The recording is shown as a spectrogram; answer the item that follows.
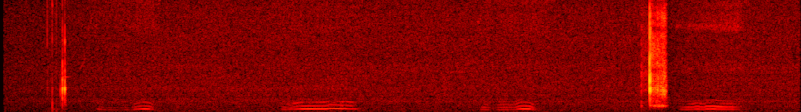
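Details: Pet cat asleep right after dinner, giving its distinctive snore: soft, tonal, slightly wavering whistles, one per breath about every one and a half seconds, with a couple of sharp clicks.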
